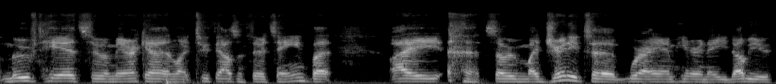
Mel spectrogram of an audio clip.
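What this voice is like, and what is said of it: New Zealand accent. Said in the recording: “I can hear my accent. I'm from a small town in New Zealand”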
